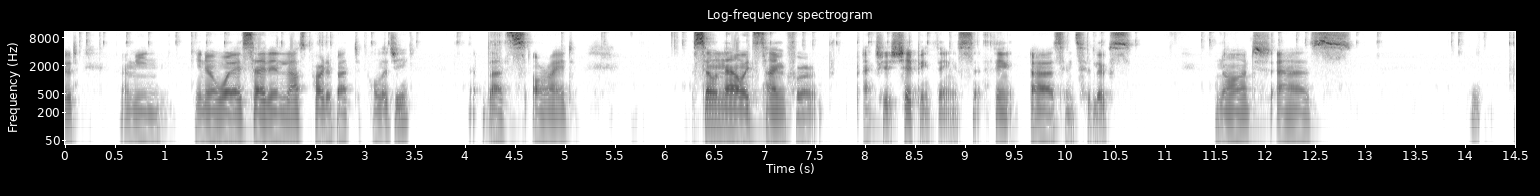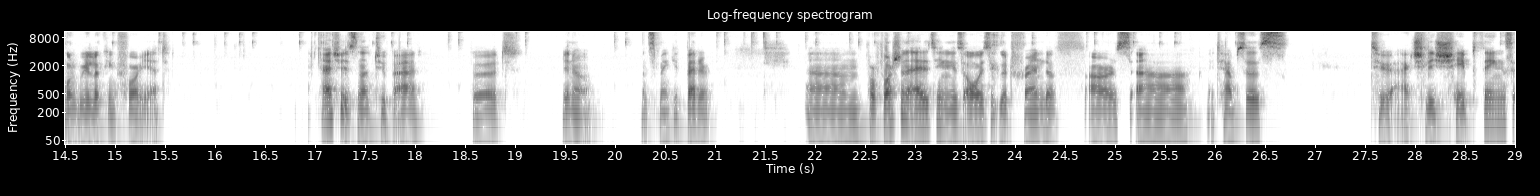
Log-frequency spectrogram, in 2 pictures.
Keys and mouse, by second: 0.0-0.1 typing, 0.4 Tab, 0.8 right click, 3.5 Tab, 4.7-6.8 typing, 6.3-8.5 drag, 7.8 Tab, 10.1 Tab, 11.6 o, 13.0 g, 14.2 Tab, 18.2 Tab, 18.7 g, 19.8 Tab, 20.0 Tab, 20.3 g, 21.4 Tab, 21.8 Tab, 23.2 g, 25.0 Tab.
